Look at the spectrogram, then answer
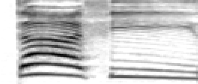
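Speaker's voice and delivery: loud yell, shouting out. A girl arriving with the family by car spots the narrator in a garden, yelling. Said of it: "заорала Элли".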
